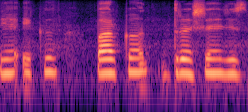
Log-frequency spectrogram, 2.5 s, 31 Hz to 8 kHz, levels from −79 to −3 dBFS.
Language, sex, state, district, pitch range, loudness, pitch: Hindi, female, Uttar Pradesh, Jyotiba Phule Nagar, 200-215 Hz, -20 LUFS, 210 Hz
